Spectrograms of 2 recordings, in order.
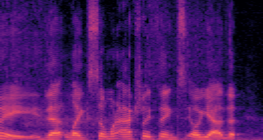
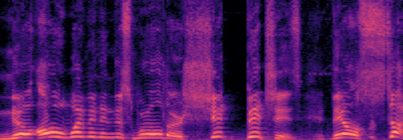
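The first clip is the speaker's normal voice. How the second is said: loud, high-pitched, ranting screaming tirade; 9 semitones higher, 7 dB louder than usual. Retelling a man on a livestream yelling at strangers: imitating a man screaming at people. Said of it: "screaming at people".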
